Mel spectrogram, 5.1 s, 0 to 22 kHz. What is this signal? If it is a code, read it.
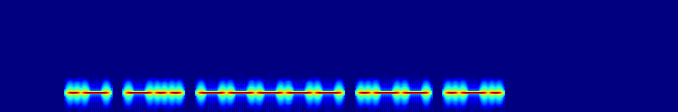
Morse code, heard as a keyed tone, about 22 wpm, 700 Hz. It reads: AD0WR
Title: USA Call Signs - 5 Characters - Repeated 3x - 22wpm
